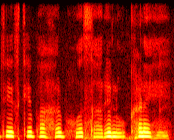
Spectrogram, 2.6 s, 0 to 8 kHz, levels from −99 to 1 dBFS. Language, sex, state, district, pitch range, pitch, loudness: Hindi, female, Madhya Pradesh, Bhopal, 215-235 Hz, 230 Hz, -17 LUFS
